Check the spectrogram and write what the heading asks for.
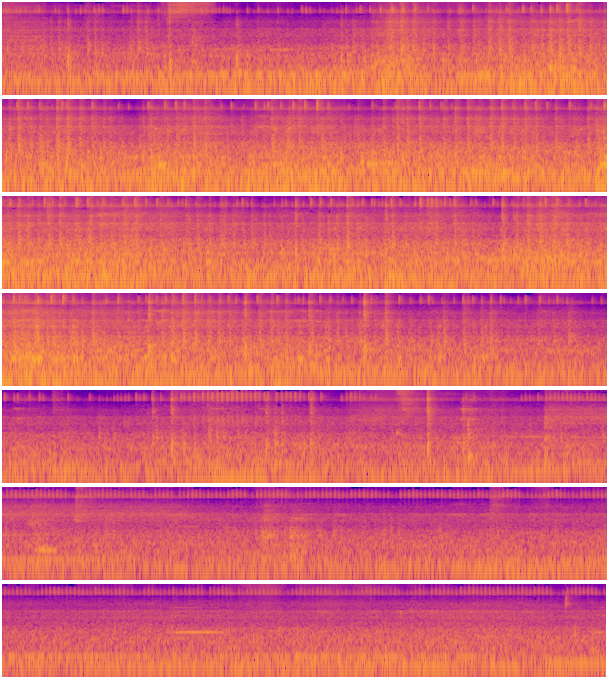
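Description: Cabin noise on a double-decker bus: engine running and road rumble as it drives, louder through the first half and easing off in the second half as the bus slows toward a stop.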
